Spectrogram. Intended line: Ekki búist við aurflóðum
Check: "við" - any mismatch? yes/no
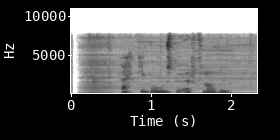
no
